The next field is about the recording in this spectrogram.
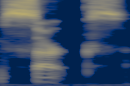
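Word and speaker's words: σάρξ: The logos became sarks, pronounced sarks. Sarks doesn't just mean a body, it means physical bleeding sweating mortal meat.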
